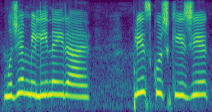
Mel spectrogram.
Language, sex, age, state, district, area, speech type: Urdu, female, 18-30, Uttar Pradesh, Mau, urban, spontaneous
